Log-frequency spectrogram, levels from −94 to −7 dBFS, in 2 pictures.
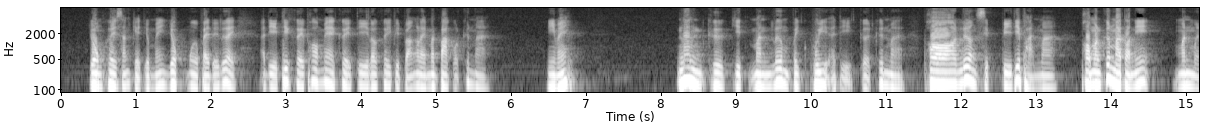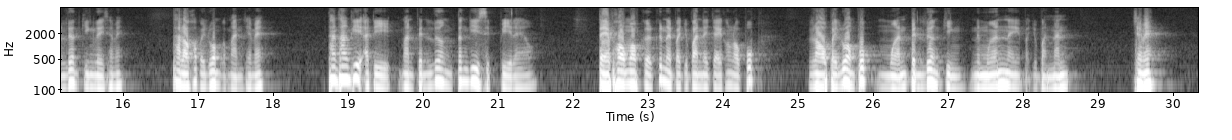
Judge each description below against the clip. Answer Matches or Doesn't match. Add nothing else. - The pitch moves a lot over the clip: Doesn't match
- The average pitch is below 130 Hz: Matches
